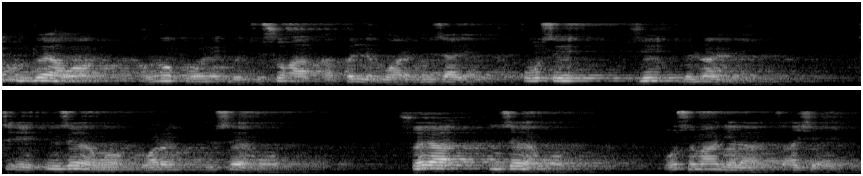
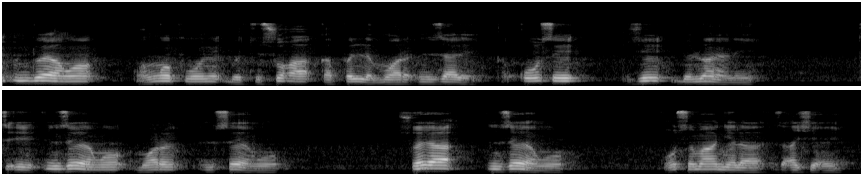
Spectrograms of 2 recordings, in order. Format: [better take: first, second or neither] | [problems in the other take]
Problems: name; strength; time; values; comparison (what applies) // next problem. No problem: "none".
second | room echo; dies away in 1.8 s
